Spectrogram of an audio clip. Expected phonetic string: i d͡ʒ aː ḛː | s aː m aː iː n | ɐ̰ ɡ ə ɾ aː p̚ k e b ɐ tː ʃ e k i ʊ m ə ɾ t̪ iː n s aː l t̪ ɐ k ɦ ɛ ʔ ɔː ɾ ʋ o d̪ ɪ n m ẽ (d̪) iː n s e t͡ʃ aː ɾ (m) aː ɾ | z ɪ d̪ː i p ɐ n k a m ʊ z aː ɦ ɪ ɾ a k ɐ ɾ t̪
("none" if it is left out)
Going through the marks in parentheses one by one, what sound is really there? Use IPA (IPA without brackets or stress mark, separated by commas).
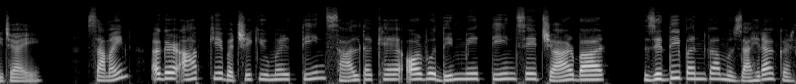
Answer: t̪, b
